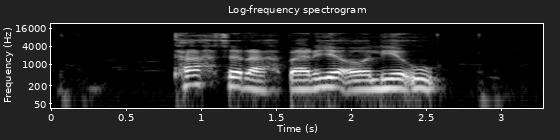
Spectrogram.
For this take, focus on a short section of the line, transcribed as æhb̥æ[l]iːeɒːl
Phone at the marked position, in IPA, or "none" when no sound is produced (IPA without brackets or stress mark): ɾ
